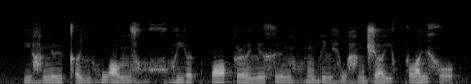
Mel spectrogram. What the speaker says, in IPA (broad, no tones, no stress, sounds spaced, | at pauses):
j a̤ n y kʼ ə ʎ o̤ w ɔ lˠ n z ɔ̤ x ɔ̤ j ø k p ɔ k ɭ ø lʲ ə x y n ɔ̤ m b i lʲ ɛ̤ w a̤ n d͡ʒ œ j o̤ k lˠ i x o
